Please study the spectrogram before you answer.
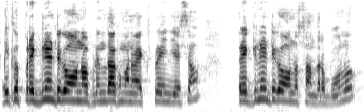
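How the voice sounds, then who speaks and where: High-pitched man anchoring live news. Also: racing. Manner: emphatic, repeats phrases for effect. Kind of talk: live news commentary, extempore.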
